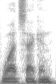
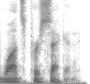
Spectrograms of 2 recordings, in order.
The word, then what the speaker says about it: watt second: That's pronounced watt second, not watts per second.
